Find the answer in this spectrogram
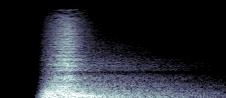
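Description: A whoosh sound effect that starts suddenly about half a second in, with a low rumble under it, and fades away over about a second and a half.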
